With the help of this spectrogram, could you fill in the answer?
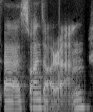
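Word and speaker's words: suanzaoren: The Chinese pronunciation is suanzarang.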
